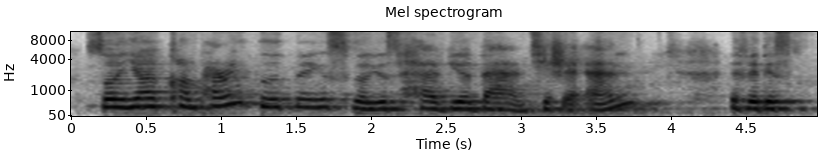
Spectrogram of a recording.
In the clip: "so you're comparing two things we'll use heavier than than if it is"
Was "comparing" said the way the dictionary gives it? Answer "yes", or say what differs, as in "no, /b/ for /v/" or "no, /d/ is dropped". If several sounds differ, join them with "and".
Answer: yes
